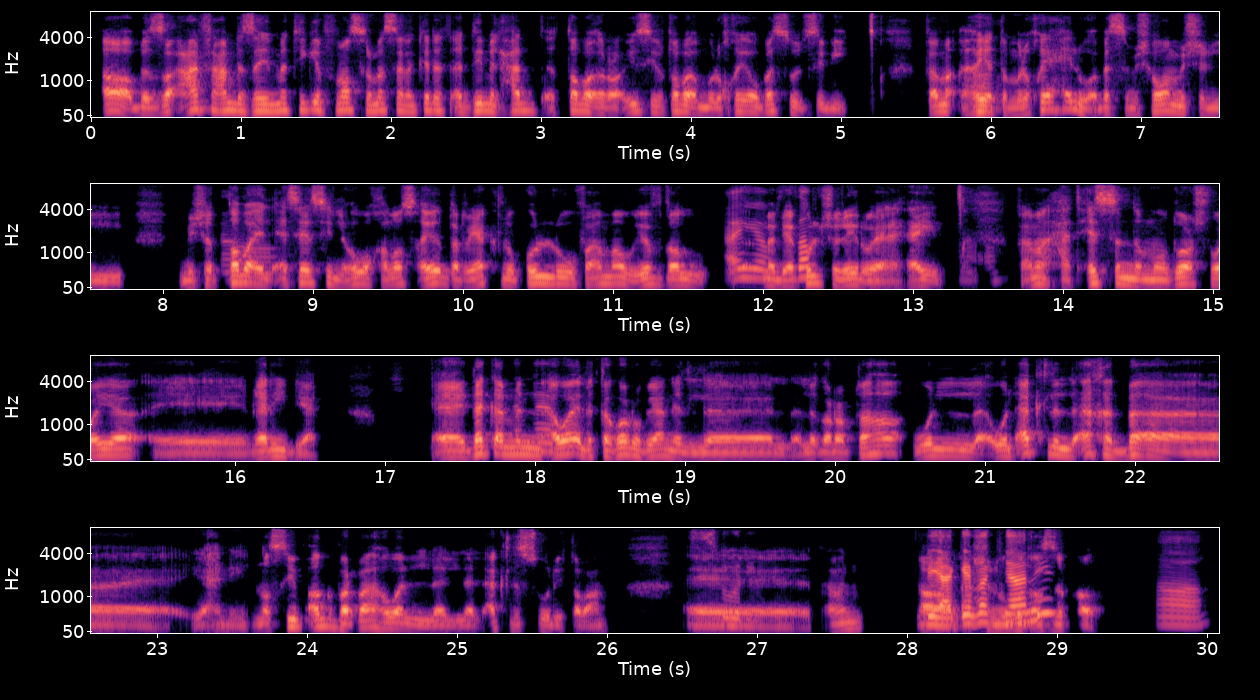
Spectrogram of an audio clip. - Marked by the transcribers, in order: tsk; tsk
- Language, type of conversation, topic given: Arabic, podcast, الأكل من ثقافة تانية بيمثّل لك إيه؟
